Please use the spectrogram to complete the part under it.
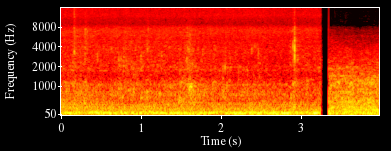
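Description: Water splashes as a man moves his arms through it.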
